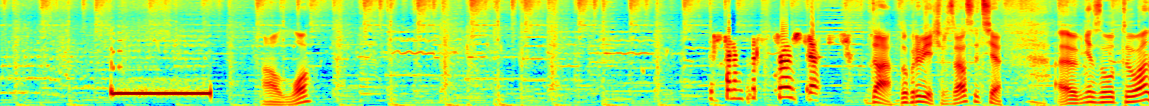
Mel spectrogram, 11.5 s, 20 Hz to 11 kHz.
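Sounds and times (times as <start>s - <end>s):
telephone ringback tone during an outgoing call to a restaurant in Moscow: 1.1s - 2.1s
speech: 2.6s - 3.2s, 7.3s - 11.4s.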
